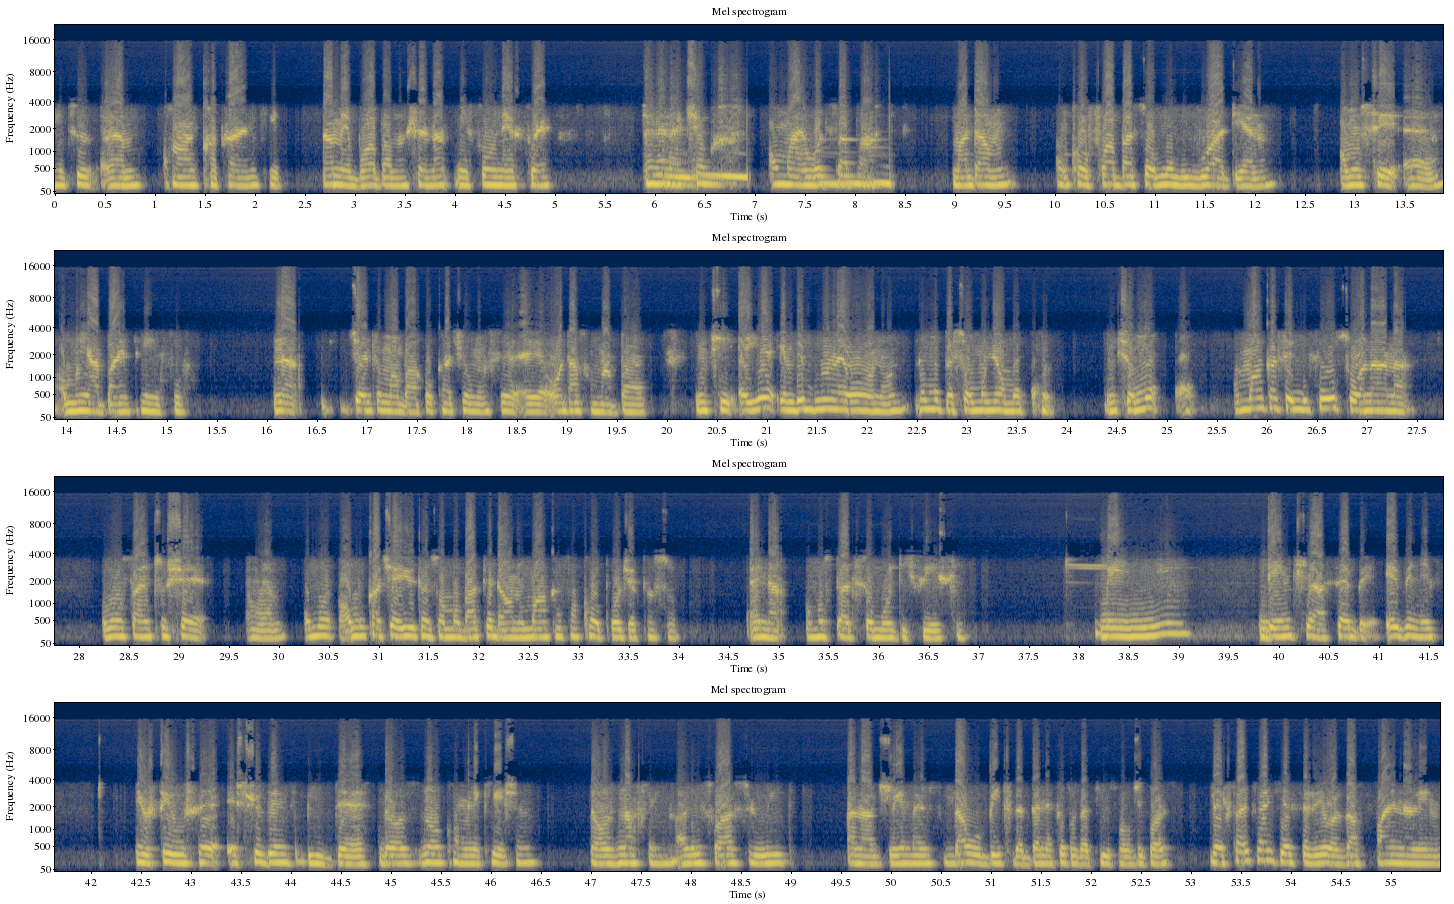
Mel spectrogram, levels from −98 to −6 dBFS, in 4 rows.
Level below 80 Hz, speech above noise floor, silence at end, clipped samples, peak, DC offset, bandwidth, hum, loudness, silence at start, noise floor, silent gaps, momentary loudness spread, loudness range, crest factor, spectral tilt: -66 dBFS; 40 dB; 0 s; under 0.1%; -8 dBFS; under 0.1%; 15.5 kHz; none; -22 LUFS; 0 s; -61 dBFS; none; 9 LU; 3 LU; 16 dB; -5.5 dB/octave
